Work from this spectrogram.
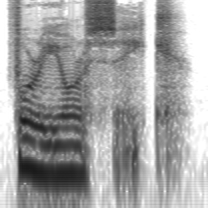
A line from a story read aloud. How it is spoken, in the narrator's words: he growls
